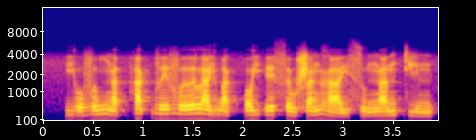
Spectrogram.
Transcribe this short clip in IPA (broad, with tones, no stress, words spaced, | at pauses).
jo˨˩˨və˧˥wŋa˨˩t̚ ha˦˥k̚ve˧˥vəː˧˥ la˧jwa˨˩k̚ʔɔ˧jʔe˧˥ sə˨˩wʂa˧˥ŋɣaː˨˩˨j su˨˩˨ ŋa˧˥nci˨˩n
